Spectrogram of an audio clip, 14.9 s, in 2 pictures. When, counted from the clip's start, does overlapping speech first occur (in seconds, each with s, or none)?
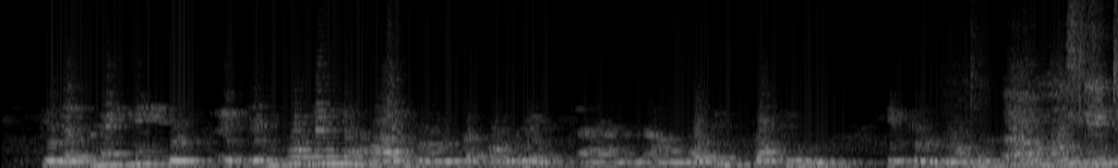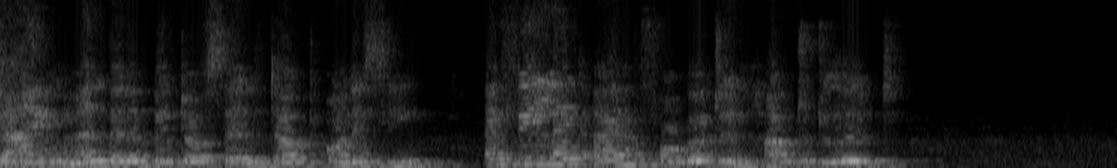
6.7 s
